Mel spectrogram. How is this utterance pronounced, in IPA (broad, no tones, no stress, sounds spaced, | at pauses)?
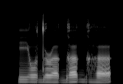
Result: j u d ɹ ə ɡ ə ɡʱ ə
